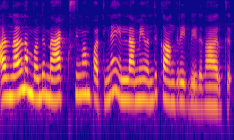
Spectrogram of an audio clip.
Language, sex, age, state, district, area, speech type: Tamil, female, 30-45, Tamil Nadu, Tiruvarur, rural, spontaneous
